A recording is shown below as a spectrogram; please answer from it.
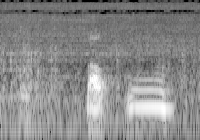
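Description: Steady hiss of a pot of salted water boiling with fava beans blanching in it, under a man's brief words about a second in.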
